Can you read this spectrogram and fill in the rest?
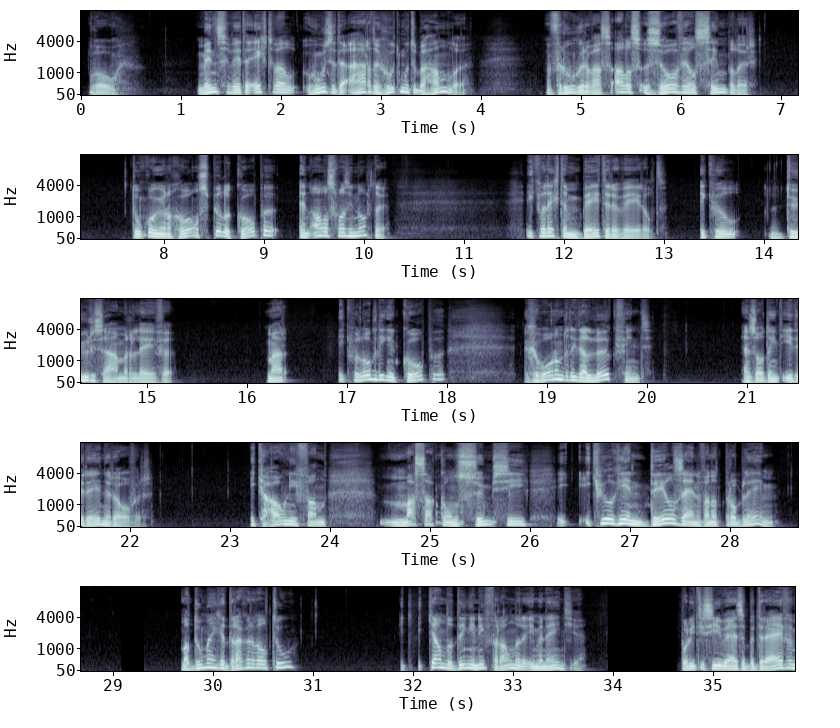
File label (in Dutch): Flemish Narration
